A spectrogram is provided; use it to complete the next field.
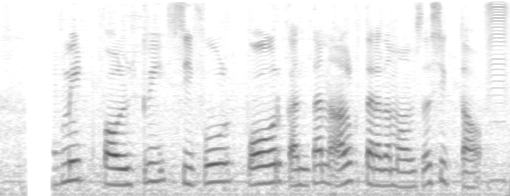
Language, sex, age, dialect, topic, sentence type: Kannada, female, 18-24, Northeastern, agriculture, statement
